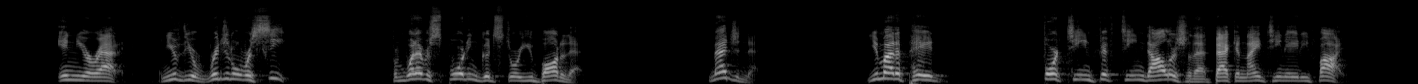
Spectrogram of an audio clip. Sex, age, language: male, 40-59, English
